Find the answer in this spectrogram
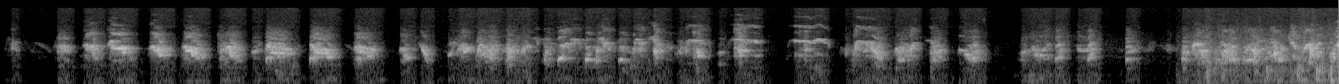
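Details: Colour broiler chickens give a string of short, high, repeated peeps, several per second, sometimes rising, before a harsh, noisy scuffling burst at the end.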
